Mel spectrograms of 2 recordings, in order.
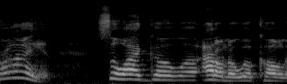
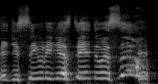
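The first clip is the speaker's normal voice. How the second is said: high, loud disbelieving question; retold high-pitched outburst; incredulous protest; 13 semitones higher, 13 dB louder than usual. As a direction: holler it back at the nurse in disbelief. Incredulous refusal to the nurse, retold.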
